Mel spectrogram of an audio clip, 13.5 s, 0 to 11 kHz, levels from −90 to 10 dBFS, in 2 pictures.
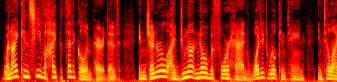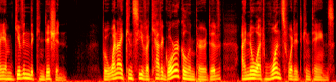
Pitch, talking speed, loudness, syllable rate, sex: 140 Hz, 165 wpm, -19 LUFS, 5.8 syllables/s, male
